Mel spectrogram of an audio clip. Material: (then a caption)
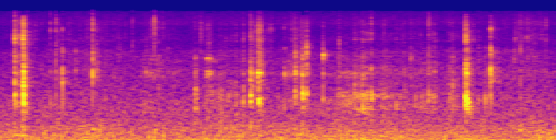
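Soap. A small blade cuts chunky flakes off the face of a solid lilac bar soap, making quiet, crisp scraping clicks. The short, bright snaps come at an irregular pace over a soft low hiss.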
